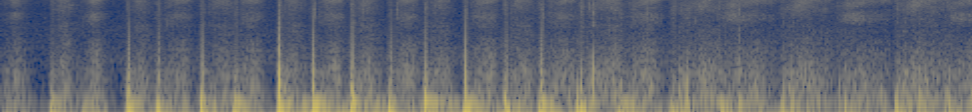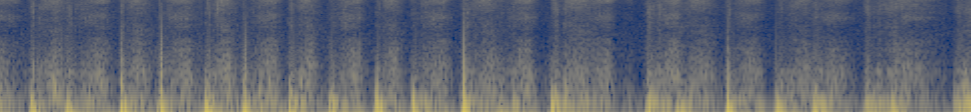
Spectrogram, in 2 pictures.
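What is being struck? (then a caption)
Synthetic-fur microphone windscreen. Long bare nails scratch a grey and black synthetic-fur microphone windscreen fast and intensely with both hands. The result is a dense, muffled low rumble of rapid, uneven thumping strokes, about two to three per second, with almost no high end.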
